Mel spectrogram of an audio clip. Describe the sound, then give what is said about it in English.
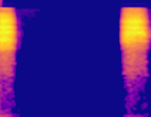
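Harsh, sharp sibilant S sounds in recorded speech with no de-essing stand alone: a brief hiss at the start, then after a pause a louder, longer one followed by a quick third, bright and piercing without softening. “You hear the difference, the crackle? That's what we're trying to get rid of.”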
